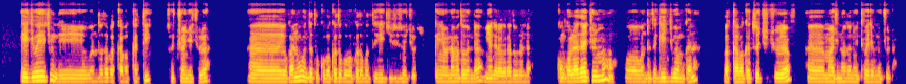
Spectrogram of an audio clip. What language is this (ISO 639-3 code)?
orm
